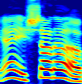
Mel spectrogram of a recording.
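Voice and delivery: high, snappy, snapping-back tone. Retelling how a character answers a catcaller: imitating someone snapping back. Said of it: "snaps back at them".

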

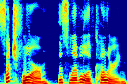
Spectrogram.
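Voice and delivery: put-on sports commentator delivery, announcer style. Reviewing her weekly pieces in an Olympic-style sports announcer voice. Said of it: "I'd put on a sports announcer's Olympic-style voice".

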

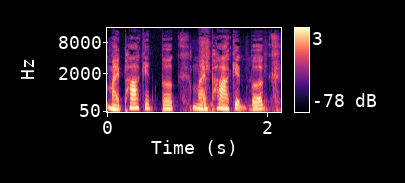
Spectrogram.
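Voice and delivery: ordinary talk

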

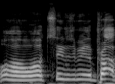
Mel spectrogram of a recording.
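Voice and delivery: acted, very high, clueless playing-dumb voice. Retelling your reply when told to step out of the car: acting out playing dumb. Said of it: "Like an idiot".

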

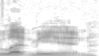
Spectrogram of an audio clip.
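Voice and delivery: put-on seductive voice. Imitating the Collector trying to seduce someone: suggestive Collector voice. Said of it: "very suggestively repeats the words".

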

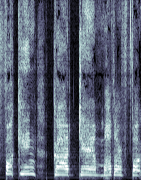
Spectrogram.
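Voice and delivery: all-out raw, rough screaming, very high-pitched. Retelling how he punched something and screamed: retelling full-on screaming. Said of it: "I was that screaming".

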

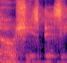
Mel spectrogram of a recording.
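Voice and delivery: put-on little boy's whisper, whispering child voice. Telling a joke about a telemarketer calling a house; little boy's whisper. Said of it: "a little boy answers in a whisper".

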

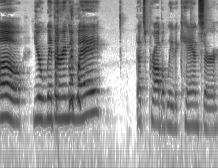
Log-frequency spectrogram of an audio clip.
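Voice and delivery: mock-deadpan delivery. Imagining the doctor diagnosing a cancer patient, mimicking a deadpan doctor. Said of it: "he was just so deadpan".

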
